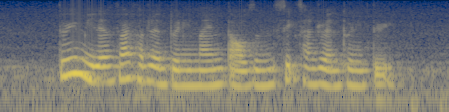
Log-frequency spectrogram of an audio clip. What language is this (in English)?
English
